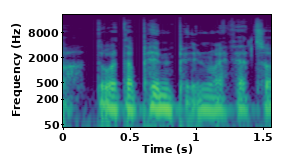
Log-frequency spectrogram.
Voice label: "pump", Welsh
